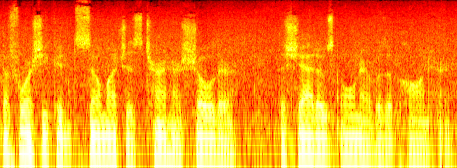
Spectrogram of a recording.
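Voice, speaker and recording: A man's voice: very deep voice, steady tone, moderate pace. A man narrating a dramatic fantasy story from a script. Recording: clear hiss behind the narration.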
